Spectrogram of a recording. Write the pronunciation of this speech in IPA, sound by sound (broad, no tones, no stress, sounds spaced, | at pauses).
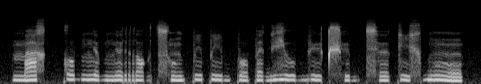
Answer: m a x kː o b n ø b n ø r ɔ ɡ t͡sʰ ũ ɡ p i p i b p o p ɛ ɡ vʲ u b y t͡ʃʰ y b t͡sʰ ø k i x b ũ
